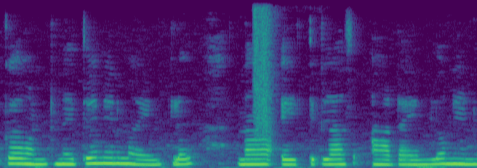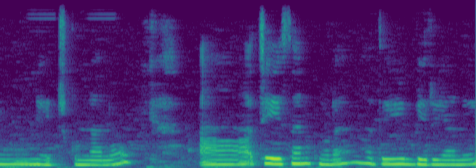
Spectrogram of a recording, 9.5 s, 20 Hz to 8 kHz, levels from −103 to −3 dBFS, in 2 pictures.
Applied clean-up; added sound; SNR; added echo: classical method log-MMSE.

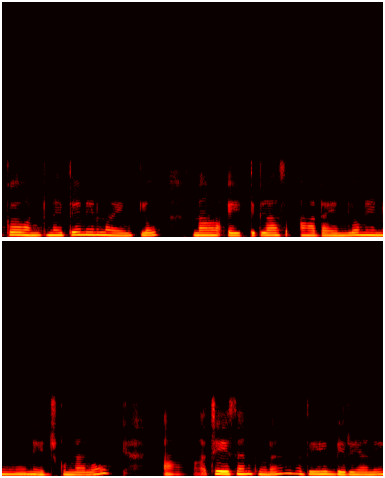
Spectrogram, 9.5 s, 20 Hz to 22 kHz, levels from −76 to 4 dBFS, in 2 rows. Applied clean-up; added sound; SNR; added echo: neural mask model DeepFilterNet 3.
